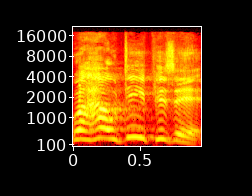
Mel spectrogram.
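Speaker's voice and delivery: high, loud shouting.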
